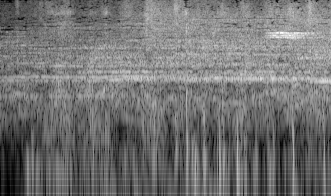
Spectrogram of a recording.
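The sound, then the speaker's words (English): A basketball bounced on the court before a free throw in a game: several dull, spaced thumps over a low crowd murmur and a steady hum. “First free throw from Wyatt Watley.”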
